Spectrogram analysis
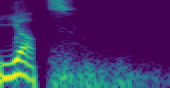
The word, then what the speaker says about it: yacht: yeah an amateur he yachts yacht very good your attention here we got CH here is not pronounce CH is not pronounced we are not pronounced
